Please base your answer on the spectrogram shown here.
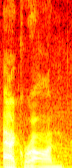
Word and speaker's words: Acheron: we're doing part two entitled the shores of Akron and I had to look that one up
